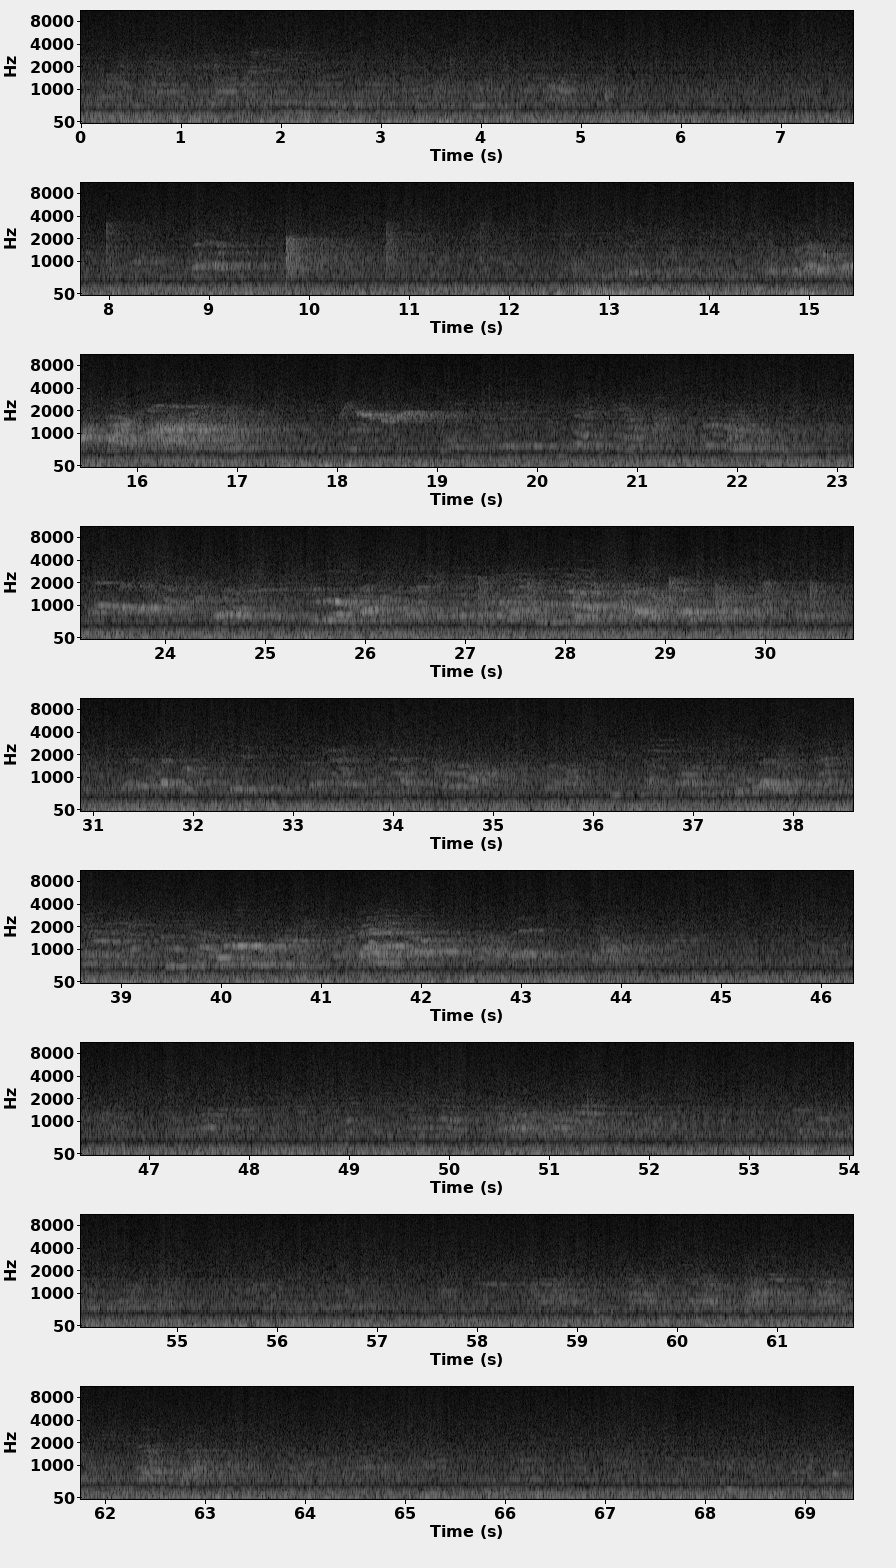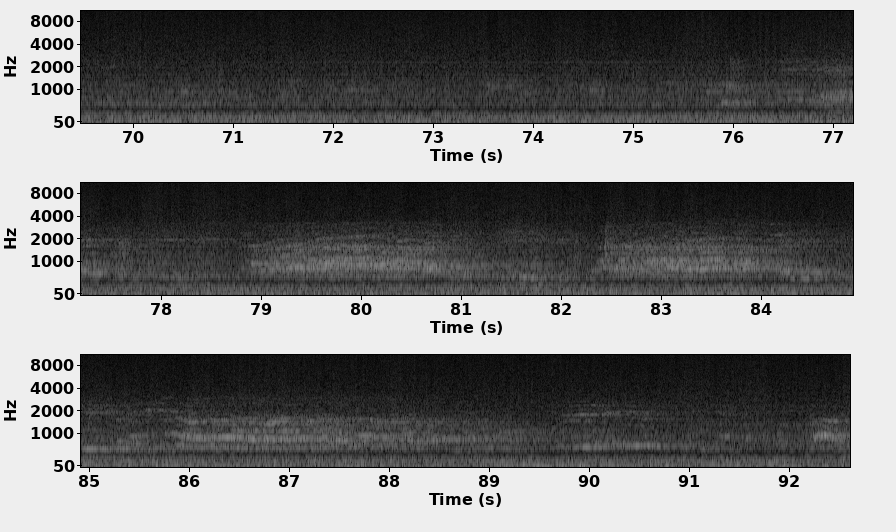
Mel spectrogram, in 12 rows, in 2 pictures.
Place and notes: Ascolto il tuo cuore, città. I listen to your heart, city. Several chapters **SCROLL DOWN FOR ALL RECORDINGS** - Round midnight March 25 2020 Soundscape
"Round midnight March 25 2020" Soundscape
Chapter XXII of Ascolto il tuo cuore, città, I listen to your heart, city
Wednesday March 25th - Thursday 26nd 2020. Fixed position on an internal terrace at San Salvario district Turin, fifteen days after emergency disposition due to the epidemic of COVID19. Same position as previous recording.
Start at 11:35 p.m. end at 00:21 a.m. duration of recording 45'36''.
